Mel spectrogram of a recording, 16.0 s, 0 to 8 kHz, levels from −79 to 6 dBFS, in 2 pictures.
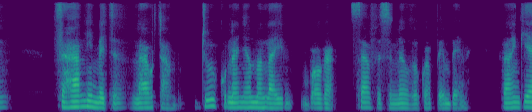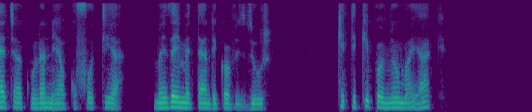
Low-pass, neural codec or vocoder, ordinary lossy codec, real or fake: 7.2 kHz; codec, 16 kHz, about 1 kbps, DyCAST, with the encoder's durations; AAC, 32 kbps; fake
